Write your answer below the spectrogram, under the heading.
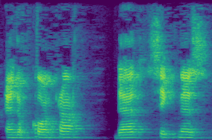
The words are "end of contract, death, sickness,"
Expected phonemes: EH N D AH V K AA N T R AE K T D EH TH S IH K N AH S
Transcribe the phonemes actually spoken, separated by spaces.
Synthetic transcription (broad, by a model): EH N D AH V K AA N T R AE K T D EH T S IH K N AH S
